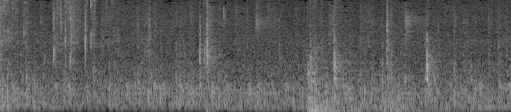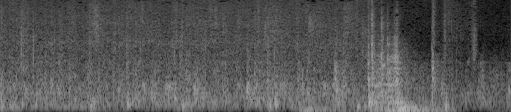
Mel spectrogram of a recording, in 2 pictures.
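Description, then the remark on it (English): Heavy rain pours steadily during a storm, a dense hiss broken by irregular louder patters and splashes, with a stronger gust of downpour near the end. No one speaks. “Like he's not bothered by the rain, even though it felt sharp as knives.”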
